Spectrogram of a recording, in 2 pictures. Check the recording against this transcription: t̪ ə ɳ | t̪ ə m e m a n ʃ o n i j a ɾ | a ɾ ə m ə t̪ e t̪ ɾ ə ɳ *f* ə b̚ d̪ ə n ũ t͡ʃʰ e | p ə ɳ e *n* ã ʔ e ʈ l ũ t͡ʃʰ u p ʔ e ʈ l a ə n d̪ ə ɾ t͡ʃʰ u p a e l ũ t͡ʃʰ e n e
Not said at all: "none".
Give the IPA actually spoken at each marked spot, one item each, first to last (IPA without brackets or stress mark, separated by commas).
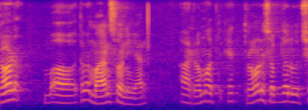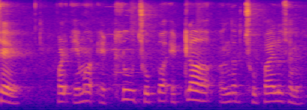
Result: ʃ, m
